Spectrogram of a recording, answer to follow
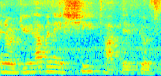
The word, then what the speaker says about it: shiitake: I said, you know, do you have any shiitake? He goes, it's shiitakes. And it's shiitake. But anyway, that's, you adapt the pronunciation of the culture that you live in,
